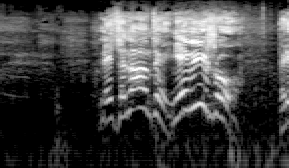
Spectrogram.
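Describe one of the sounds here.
A man shouts angrily up close.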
